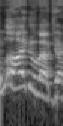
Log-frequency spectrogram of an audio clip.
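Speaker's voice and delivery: play-acted sarcastic, snide, mocking tone. Mocking a press conference claim of knowing the quarterback early: mocking imitation of a press conference claim. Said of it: "try to say".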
